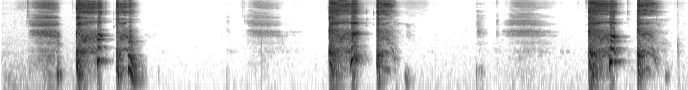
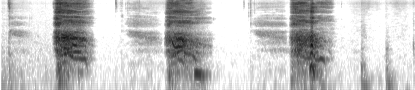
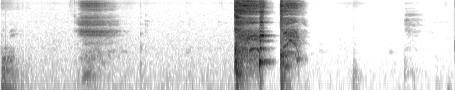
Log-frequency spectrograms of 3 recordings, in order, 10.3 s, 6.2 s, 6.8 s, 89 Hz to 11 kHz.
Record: {"three_cough_length": "10.3 s", "three_cough_amplitude": 32768, "three_cough_signal_mean_std_ratio": 0.38, "exhalation_length": "6.2 s", "exhalation_amplitude": 32768, "exhalation_signal_mean_std_ratio": 0.39, "cough_length": "6.8 s", "cough_amplitude": 32768, "cough_signal_mean_std_ratio": 0.28, "survey_phase": "beta (2021-08-13 to 2022-03-07)", "age": "65+", "gender": "Female", "wearing_mask": "No", "symptom_cough_any": true, "symptom_fatigue": true, "symptom_onset": "12 days", "smoker_status": "Never smoked", "respiratory_condition_asthma": false, "respiratory_condition_other": false, "recruitment_source": "REACT", "submission_delay": "34 days", "covid_test_result": "Negative", "covid_test_method": "RT-qPCR", "influenza_a_test_result": "Negative", "influenza_b_test_result": "Negative"}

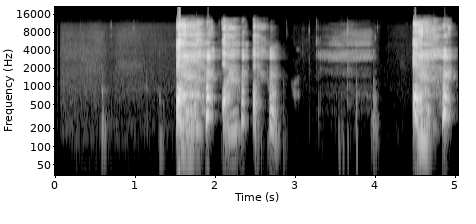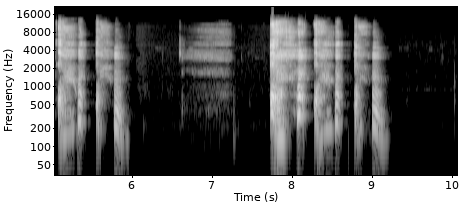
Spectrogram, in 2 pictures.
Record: {"three_cough_length": "10.1 s", "three_cough_amplitude": 32767, "three_cough_signal_mean_std_ratio": 0.31, "survey_phase": "beta (2021-08-13 to 2022-03-07)", "age": "45-64", "gender": "Female", "wearing_mask": "No", "symptom_cough_any": true, "symptom_runny_or_blocked_nose": true, "symptom_sore_throat": true, "symptom_fatigue": true, "symptom_headache": true, "symptom_onset": "7 days", "smoker_status": "Never smoked", "respiratory_condition_asthma": false, "respiratory_condition_other": false, "recruitment_source": "Test and Trace", "submission_delay": "1 day", "covid_test_result": "Negative", "covid_test_method": "RT-qPCR"}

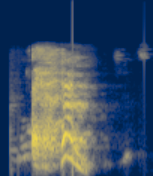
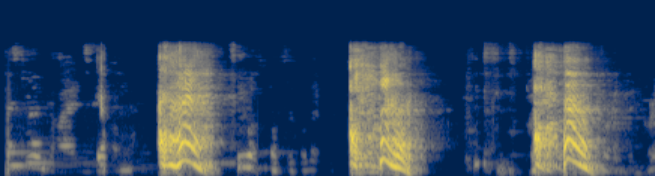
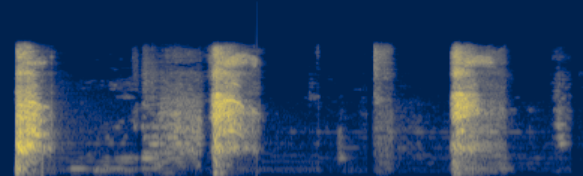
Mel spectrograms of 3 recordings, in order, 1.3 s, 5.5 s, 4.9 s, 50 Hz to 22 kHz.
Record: {"cough_length": "1.3 s", "cough_amplitude": 30871, "cough_signal_mean_std_ratio": 0.52, "three_cough_length": "5.5 s", "three_cough_amplitude": 30396, "three_cough_signal_mean_std_ratio": 0.41, "exhalation_length": "4.9 s", "exhalation_amplitude": 28370, "exhalation_signal_mean_std_ratio": 0.32, "survey_phase": "alpha (2021-03-01 to 2021-08-12)", "age": "45-64", "gender": "Female", "wearing_mask": "Yes", "symptom_none": true, "smoker_status": "Prefer not to say", "respiratory_condition_asthma": false, "respiratory_condition_other": false, "recruitment_source": "REACT", "submission_delay": "1 day", "covid_test_result": "Negative", "covid_test_method": "RT-qPCR"}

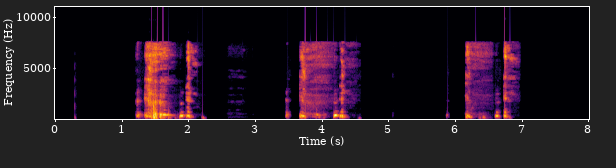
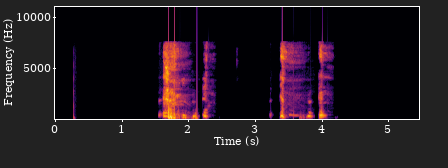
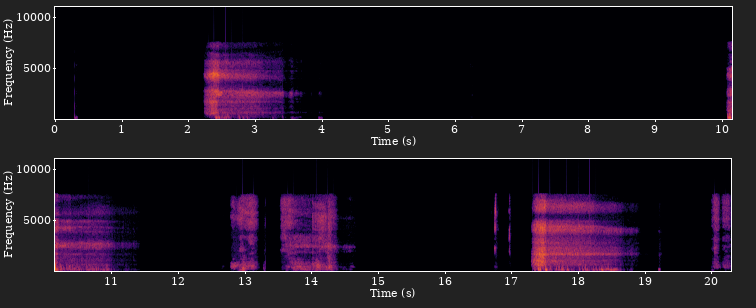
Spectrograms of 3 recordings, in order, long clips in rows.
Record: {"three_cough_length": "8.0 s", "three_cough_amplitude": 27728, "three_cough_signal_mean_std_ratio": 0.27, "cough_length": "5.5 s", "cough_amplitude": 26785, "cough_signal_mean_std_ratio": 0.24, "exhalation_length": "20.3 s", "exhalation_amplitude": 2764, "exhalation_signal_mean_std_ratio": 0.29, "survey_phase": "beta (2021-08-13 to 2022-03-07)", "age": "18-44", "gender": "Female", "wearing_mask": "No", "symptom_cough_any": true, "symptom_new_continuous_cough": true, "symptom_change_to_sense_of_smell_or_taste": true, "symptom_onset": "4 days", "smoker_status": "Never smoked", "respiratory_condition_asthma": false, "respiratory_condition_other": false, "recruitment_source": "Test and Trace", "submission_delay": "2 days", "covid_test_result": "Positive", "covid_test_method": "RT-qPCR"}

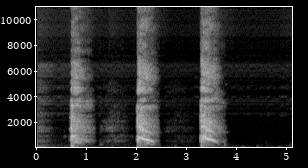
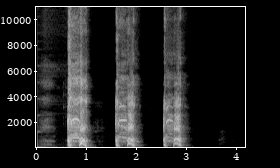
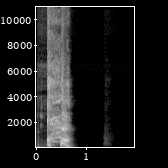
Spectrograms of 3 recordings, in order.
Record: {"exhalation_length": "5.1 s", "exhalation_amplitude": 32768, "exhalation_signal_mean_std_ratio": 0.37, "three_cough_length": "4.2 s", "three_cough_amplitude": 32768, "three_cough_signal_mean_std_ratio": 0.44, "cough_length": "2.0 s", "cough_amplitude": 32768, "cough_signal_mean_std_ratio": 0.42, "survey_phase": "beta (2021-08-13 to 2022-03-07)", "age": "45-64", "gender": "Male", "wearing_mask": "No", "symptom_none": true, "smoker_status": "Never smoked", "respiratory_condition_asthma": false, "respiratory_condition_other": false, "recruitment_source": "Test and Trace", "submission_delay": "0 days", "covid_test_result": "Negative", "covid_test_method": "LFT"}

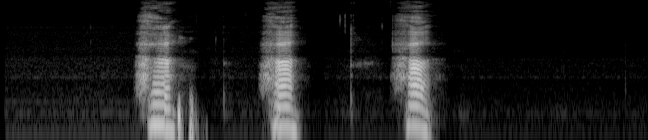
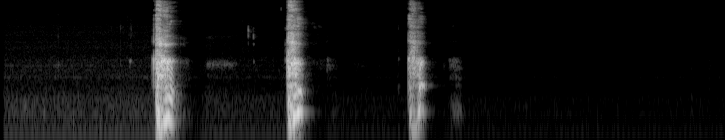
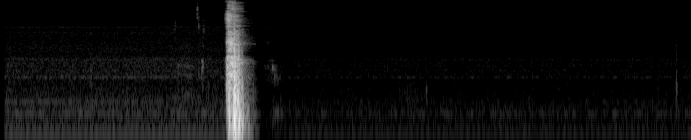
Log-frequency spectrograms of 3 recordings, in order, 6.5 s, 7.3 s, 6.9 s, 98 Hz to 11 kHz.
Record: {"exhalation_length": "6.5 s", "exhalation_amplitude": 22688, "exhalation_signal_mean_std_ratio": 0.25, "three_cough_length": "7.3 s", "three_cough_amplitude": 30825, "three_cough_signal_mean_std_ratio": 0.19, "cough_length": "6.9 s", "cough_amplitude": 32768, "cough_signal_mean_std_ratio": 0.11, "survey_phase": "beta (2021-08-13 to 2022-03-07)", "age": "65+", "gender": "Male", "wearing_mask": "No", "symptom_none": true, "smoker_status": "Never smoked", "respiratory_condition_asthma": false, "respiratory_condition_other": false, "recruitment_source": "REACT", "submission_delay": "3 days", "covid_test_result": "Negative", "covid_test_method": "RT-qPCR", "influenza_a_test_result": "Negative", "influenza_b_test_result": "Negative"}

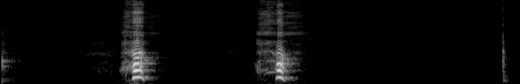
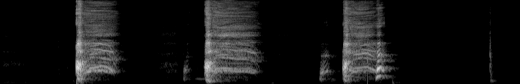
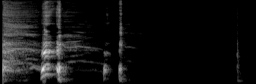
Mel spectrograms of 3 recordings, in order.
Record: {"exhalation_length": "5.2 s", "exhalation_amplitude": 32766, "exhalation_signal_mean_std_ratio": 0.17, "three_cough_length": "5.2 s", "three_cough_amplitude": 32768, "three_cough_signal_mean_std_ratio": 0.29, "cough_length": "2.6 s", "cough_amplitude": 28478, "cough_signal_mean_std_ratio": 0.26, "survey_phase": "beta (2021-08-13 to 2022-03-07)", "age": "65+", "gender": "Female", "wearing_mask": "No", "symptom_none": true, "smoker_status": "Ex-smoker", "respiratory_condition_asthma": false, "respiratory_condition_other": false, "recruitment_source": "REACT", "submission_delay": "3 days", "covid_test_result": "Negative", "covid_test_method": "RT-qPCR", "influenza_a_test_result": "Negative", "influenza_b_test_result": "Negative"}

